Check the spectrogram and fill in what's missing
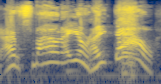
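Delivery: high, loud, drawn-out yell through a forced smile; angry smiling scream. Retold or imitated. Employee right in the customer's face, screaming through a smile. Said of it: "angry smile".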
